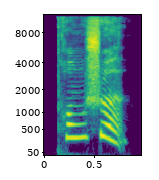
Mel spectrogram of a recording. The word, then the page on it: 通顺: tōng shùn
